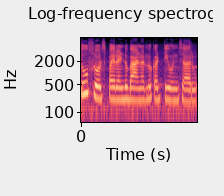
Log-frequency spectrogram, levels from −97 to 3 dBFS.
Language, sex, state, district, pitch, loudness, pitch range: Telugu, female, Telangana, Mahabubabad, 215 Hz, -16 LUFS, 205-220 Hz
